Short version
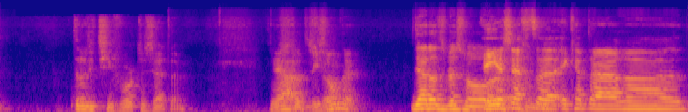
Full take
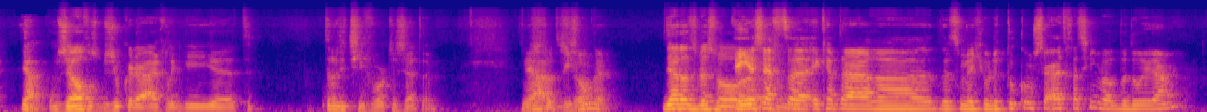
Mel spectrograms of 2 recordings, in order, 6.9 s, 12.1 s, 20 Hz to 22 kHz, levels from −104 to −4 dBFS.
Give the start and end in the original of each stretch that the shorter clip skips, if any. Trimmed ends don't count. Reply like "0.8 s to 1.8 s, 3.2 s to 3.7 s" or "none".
none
